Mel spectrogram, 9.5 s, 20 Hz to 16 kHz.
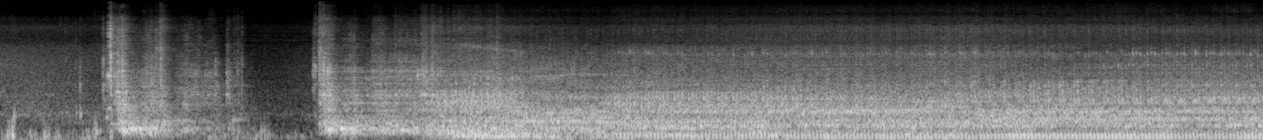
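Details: GM 4-71 two-stroke supercharged diesel, about 160 HP, probably 50–60 years old, powering a Frick sawmill, started off a portable jump-starter pack after sitting a couple of weeks: brief cranking, catches, settles into steady, deep, even idle; normal start and idle.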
